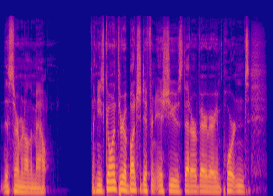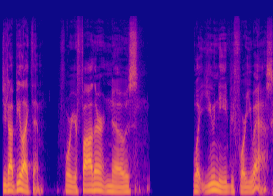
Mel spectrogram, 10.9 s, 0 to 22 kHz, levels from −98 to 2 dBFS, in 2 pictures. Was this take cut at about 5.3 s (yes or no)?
yes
